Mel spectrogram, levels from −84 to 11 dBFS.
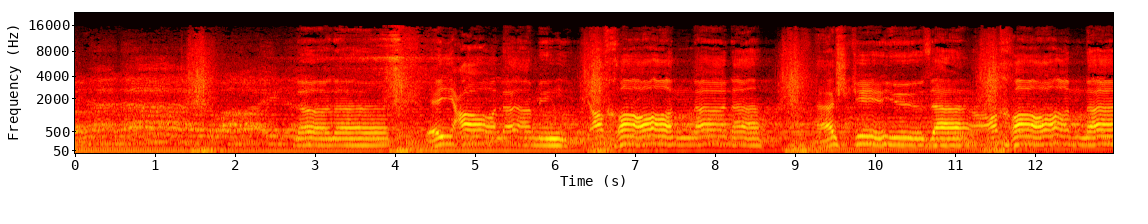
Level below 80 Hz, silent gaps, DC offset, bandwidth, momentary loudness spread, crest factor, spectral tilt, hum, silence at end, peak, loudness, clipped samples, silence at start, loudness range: -36 dBFS; none; under 0.1%; 16 kHz; 9 LU; 14 dB; -4 dB/octave; none; 0 s; -6 dBFS; -20 LUFS; under 0.1%; 0 s; 3 LU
